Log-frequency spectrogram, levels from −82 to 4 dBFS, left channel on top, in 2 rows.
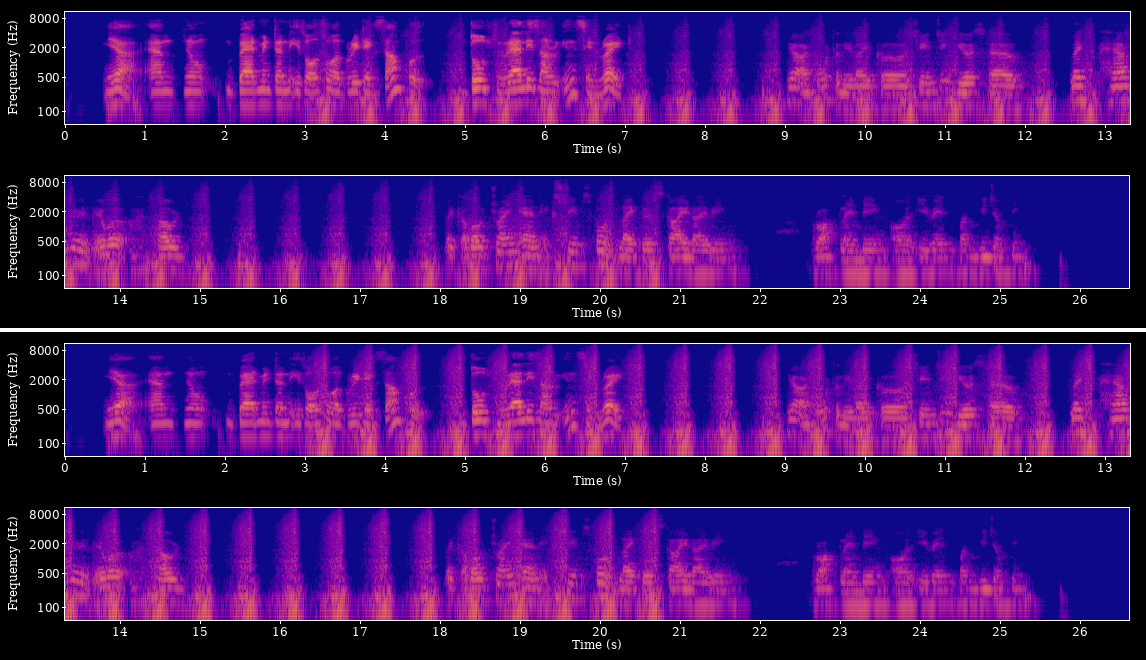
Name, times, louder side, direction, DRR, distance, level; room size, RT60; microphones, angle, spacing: voice 1, 0.5-4.5 4.9-7.0 15.5-15.6, left 3 dB, 70° left, 0.7 m, -34 dB
sound 1, 3.0-20.8, right 5 dB, 50° right, 0.3 m, -41 dB
voice 2, 9.0-12.1 12.6-14.9 18.1-21.8 22.7-25.4, left 1 dB, 10° left, 0.6 m, -40 dB
5.1 x 3.6 x 2.5 m
head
